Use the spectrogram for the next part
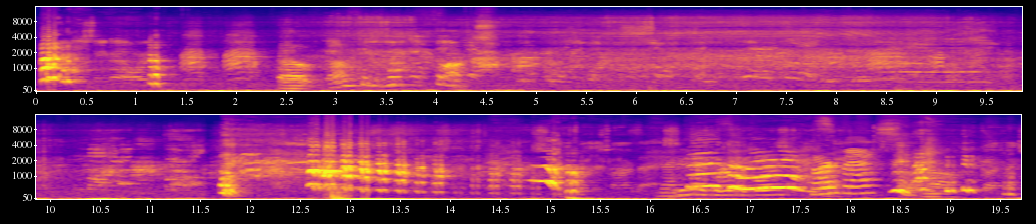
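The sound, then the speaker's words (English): Ducks quacking in a busy, overlapping chorus of loud nasal calls that run almost nonstop, with a burst of rapid, raspy quacks partway through and wavering calls toward the end. “It's the ducks and he is gone.”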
